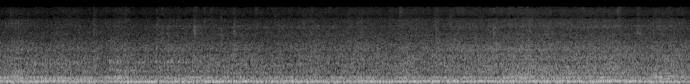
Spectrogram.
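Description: Vehicle engine running as traffic drives through a flooded street, with water washing around the tyres over a steady background noise.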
